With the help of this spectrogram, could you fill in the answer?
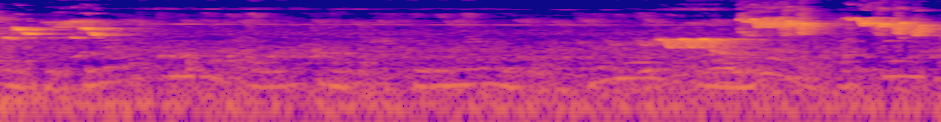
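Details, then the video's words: Strange-sounding song of a greater green leafbird: two bright chirps open, a quiet gap follows, then a harsh, buzzy burst of high notes and a second rasping phrase near the end, with faint low background noise. "Cucak ijo suara aneh"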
